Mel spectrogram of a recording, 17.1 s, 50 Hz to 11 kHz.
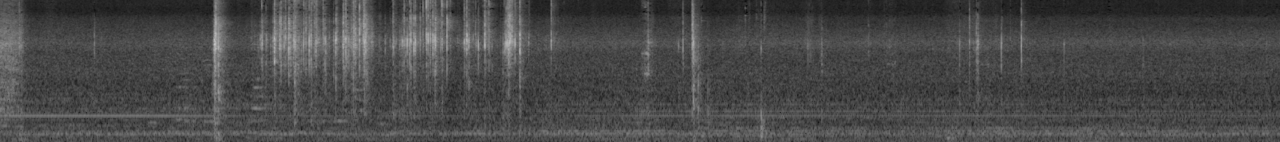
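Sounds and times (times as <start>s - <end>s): steady low hum: 0.0s - 17.0s
plastic clicks and crinkling: 2.9s - 7.5s, 12.8s - 13.7s.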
